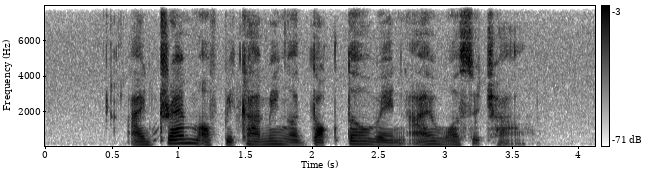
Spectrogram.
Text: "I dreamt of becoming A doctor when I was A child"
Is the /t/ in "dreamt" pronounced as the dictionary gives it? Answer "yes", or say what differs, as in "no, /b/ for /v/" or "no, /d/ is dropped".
no, /t/ is dropped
